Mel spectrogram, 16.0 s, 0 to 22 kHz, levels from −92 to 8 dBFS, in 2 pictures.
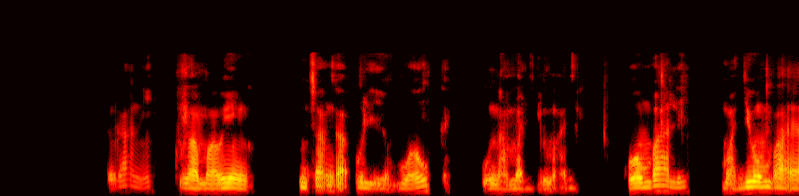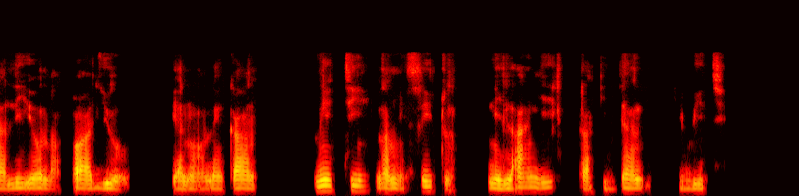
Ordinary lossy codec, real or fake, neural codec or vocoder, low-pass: MP3, 64 kbps; fake; codec, 24 kHz, 3.1 kbps, DualCodec; 7.2 kHz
